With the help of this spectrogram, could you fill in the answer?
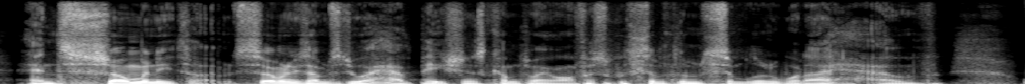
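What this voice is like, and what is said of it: Husky, congested voice. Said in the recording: “my voice is a little bit sultry today, it's because I've come down with a cold”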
